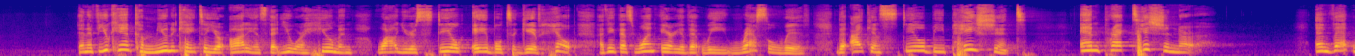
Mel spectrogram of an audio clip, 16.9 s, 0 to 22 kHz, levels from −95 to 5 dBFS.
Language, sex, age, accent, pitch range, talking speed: English, female, 30-49, American, 175-225 Hz, 135 wpm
